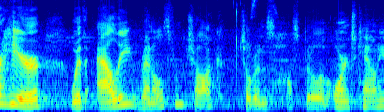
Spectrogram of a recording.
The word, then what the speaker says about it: CHOC: so we are here with Allie Reynolds from choc Children's Hospital of Orange County is that correct correct pronunciation of the acronym and then Sarah Hackett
